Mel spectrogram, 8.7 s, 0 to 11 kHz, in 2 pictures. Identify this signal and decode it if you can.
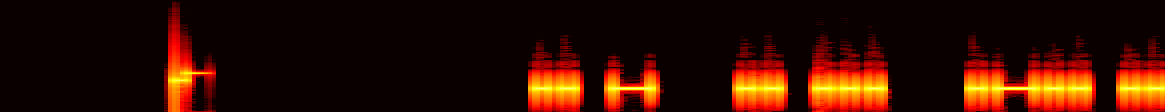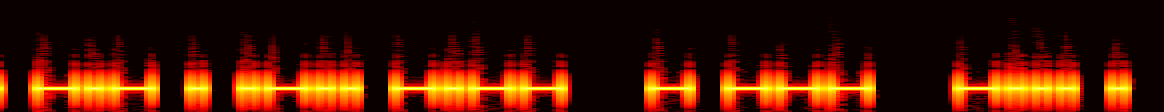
Morse code, heard as a keyed tone, about 25 wpm, 700 Hz. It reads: IT IS LIKELY TO BE
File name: practice / 25wpm / Sentences with 3-Word Phrases - 25wpm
